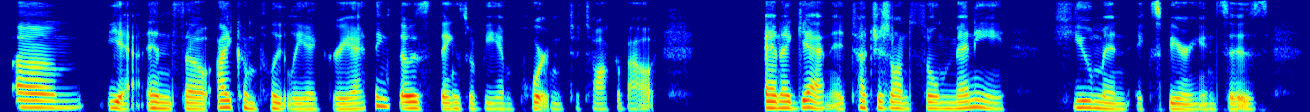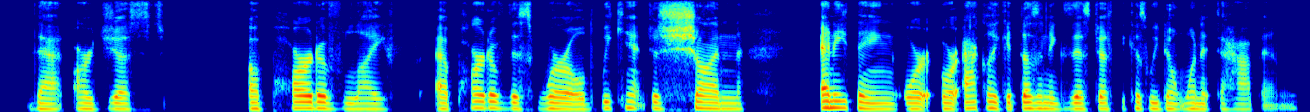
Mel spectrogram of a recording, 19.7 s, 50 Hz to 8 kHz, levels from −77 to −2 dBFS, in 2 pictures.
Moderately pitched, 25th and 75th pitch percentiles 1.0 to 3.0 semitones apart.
Yes: medium, 150 Hz; narrow, 2.5 semitones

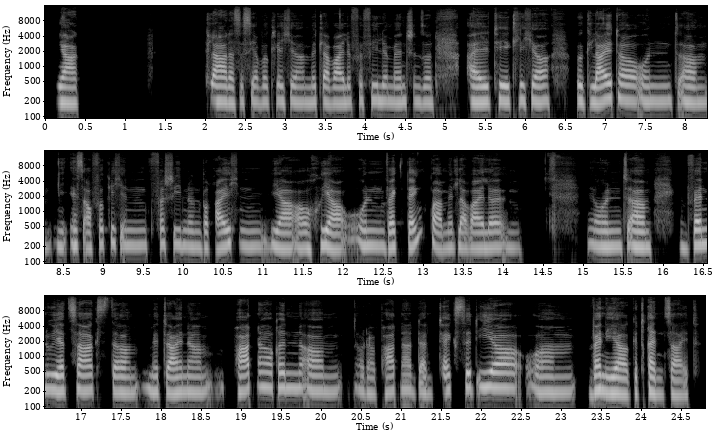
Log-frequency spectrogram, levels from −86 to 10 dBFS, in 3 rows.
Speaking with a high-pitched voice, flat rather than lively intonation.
Yes: high, 200 Hz; narrow, 1.5 semitones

